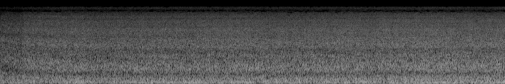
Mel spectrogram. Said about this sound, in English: Can you guys hear this waterfall? Here, wait, let me walk a little bit closer. Listen to this and just let it wash over you.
